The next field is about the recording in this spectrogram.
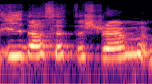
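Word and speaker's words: Zetterström: It's Ida Zetterstrom, but it was kind of close.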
